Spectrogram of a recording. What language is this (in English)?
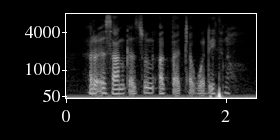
Amharic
